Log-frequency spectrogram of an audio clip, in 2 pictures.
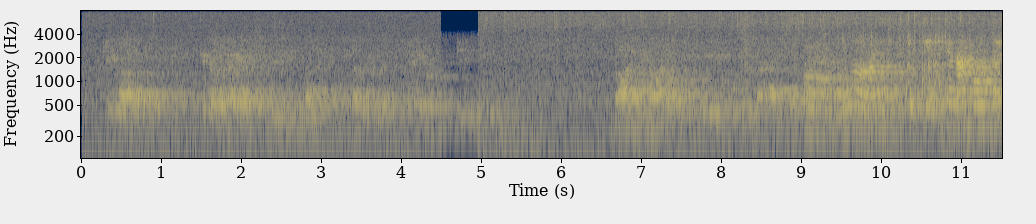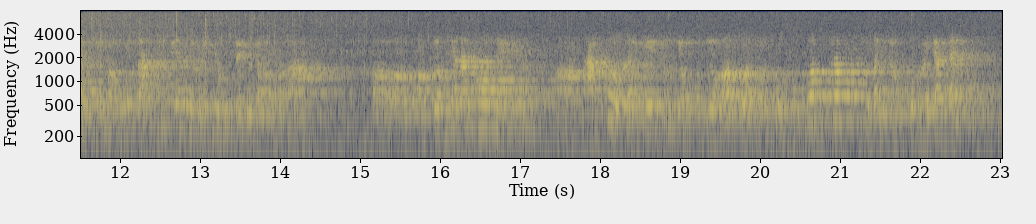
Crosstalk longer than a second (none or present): present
